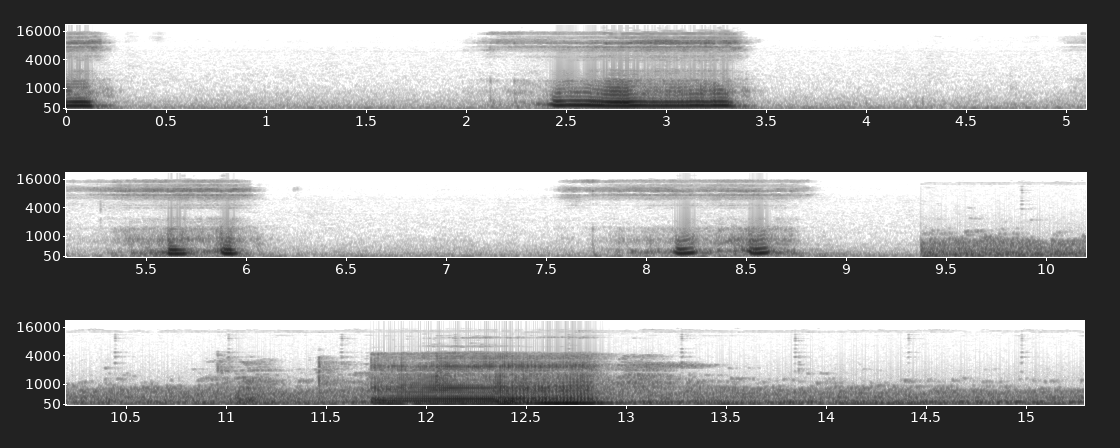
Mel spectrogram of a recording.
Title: Dogs' sleep, dreams, and snores are as invincible as a superhero's shield!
